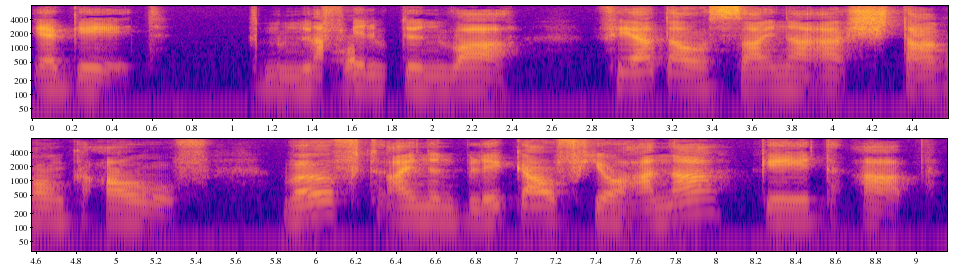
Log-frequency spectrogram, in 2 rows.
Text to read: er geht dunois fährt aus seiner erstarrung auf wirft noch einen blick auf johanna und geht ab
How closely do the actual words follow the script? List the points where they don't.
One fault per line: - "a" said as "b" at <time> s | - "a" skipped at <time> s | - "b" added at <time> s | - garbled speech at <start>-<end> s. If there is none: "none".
- garbled speech at 1.1-1.8 s
- "noch" skipped at 6.4 s
- "und" skipped at 8.0 s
